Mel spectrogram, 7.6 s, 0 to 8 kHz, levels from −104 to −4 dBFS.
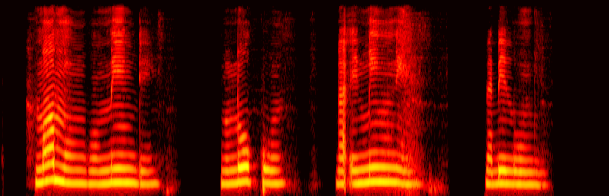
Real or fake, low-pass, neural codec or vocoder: fake; 7.2 kHz; codec, 44.1 kHz, 1.7 kbps, Pupu-Codec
